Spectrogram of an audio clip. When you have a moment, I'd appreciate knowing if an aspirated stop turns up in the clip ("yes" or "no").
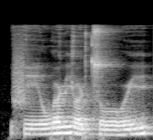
no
